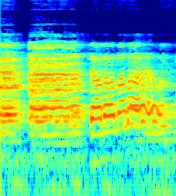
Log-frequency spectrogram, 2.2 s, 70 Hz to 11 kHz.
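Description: Swing dance-band music from a 78 rpm shellac record, played acoustically on a Kompact Plaza portable gramophone through its metal horn. This is the orchestra's instrumental lead-in, with a wavering, vibrato melody line about halfway through. The tone is narrow, with no high treble.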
